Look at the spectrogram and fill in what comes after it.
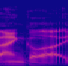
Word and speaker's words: Angela: No, it's not. It's Angela. You were pronouncing it wrong the whole time. – It says here Angela. – Yeah, no, it's a hard G.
